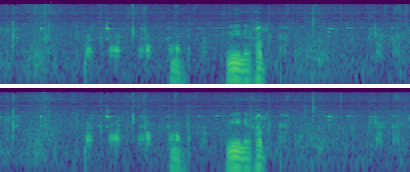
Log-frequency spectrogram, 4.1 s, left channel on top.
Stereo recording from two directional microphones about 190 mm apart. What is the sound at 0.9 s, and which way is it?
Pig, 55° right (ahead or behind).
